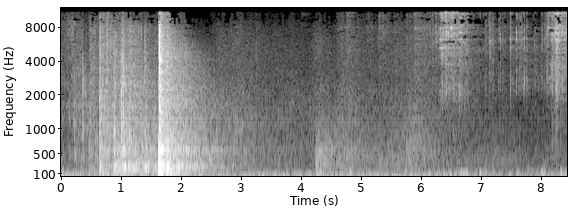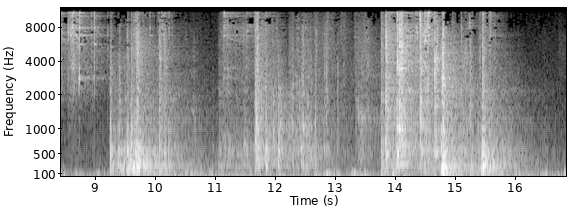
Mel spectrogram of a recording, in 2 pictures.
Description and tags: Letter Box
Throwing a letter into a metal mail box in a cold tiled hallway, opening the box with a key and taking it out, then closing the box.
Recorded with a Zoom H2. Edited with Audacity.
Plaintext:
HTML:
box, close, container, drop, echo, hallway, insert, keys, letter, letter-box, lock, mail, mail-box, metal, open, post, slide, unlock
